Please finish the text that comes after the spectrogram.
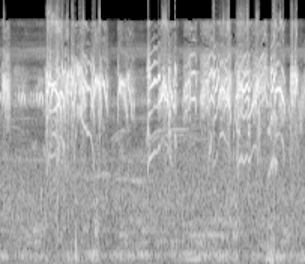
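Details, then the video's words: Fighter white-rumped shama, provoked to test its nerve, gives loud bursts of sweet, sharply modulated whistles and ringing slurred notes, phrases lasting under a second with brief breaks between. "PANCING EMOSI TES MENTAL FIGHTER SOGON"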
